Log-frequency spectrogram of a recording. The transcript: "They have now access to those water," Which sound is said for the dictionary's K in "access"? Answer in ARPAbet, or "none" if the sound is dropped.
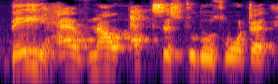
K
